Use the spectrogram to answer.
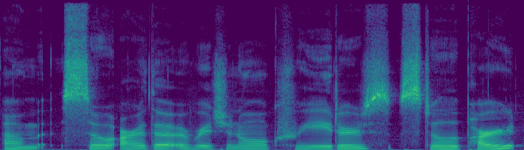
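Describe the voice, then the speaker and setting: A woman's voice: fairly low pitch, steady tone, slow, a bit bright, clean tone, no room sound. A woman interviewing a guest in a casual chat, reacting with enthusiasm.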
